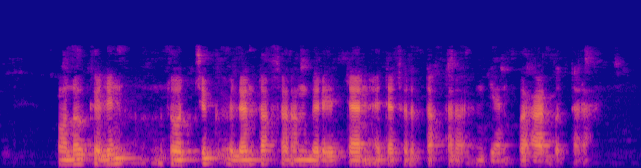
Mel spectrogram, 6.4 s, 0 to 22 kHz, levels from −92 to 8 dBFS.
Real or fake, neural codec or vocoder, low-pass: real; none; 7.2 kHz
